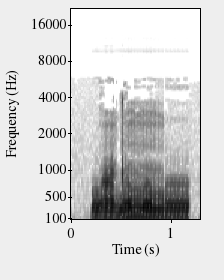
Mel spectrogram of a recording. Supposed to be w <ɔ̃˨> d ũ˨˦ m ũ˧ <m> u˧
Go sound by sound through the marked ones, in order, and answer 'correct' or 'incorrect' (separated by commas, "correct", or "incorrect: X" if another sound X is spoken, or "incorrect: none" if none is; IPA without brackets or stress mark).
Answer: correct, correct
